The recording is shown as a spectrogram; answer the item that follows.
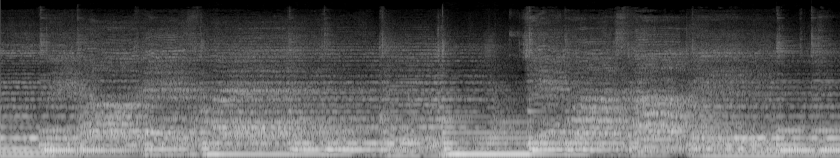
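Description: Women's choir singing a habanera in parts: held chords that move on every second or so.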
